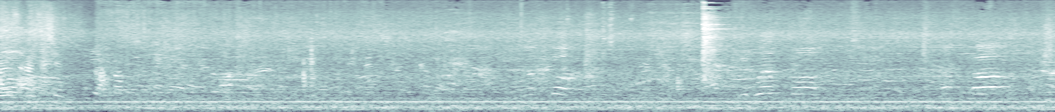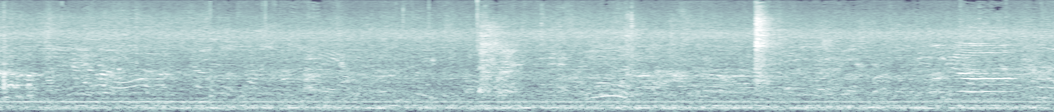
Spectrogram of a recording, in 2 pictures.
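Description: Egg batter sizzles on a hot griddle.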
